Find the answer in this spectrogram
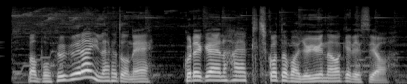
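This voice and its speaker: Fairly high-pitched male speech with music in the background. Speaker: live streamer. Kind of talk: casual talk to camera.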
